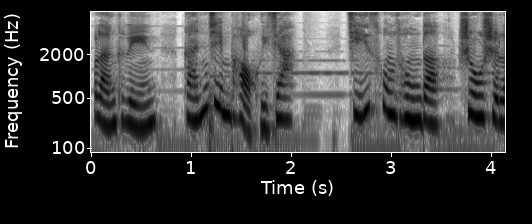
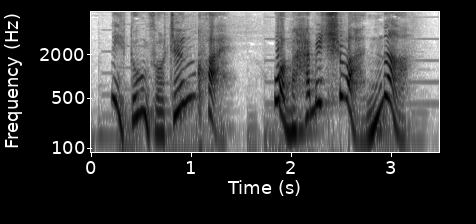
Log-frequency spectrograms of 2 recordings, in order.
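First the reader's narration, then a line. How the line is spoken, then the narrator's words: Loud. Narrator (Chinese): 海狸妈妈大声说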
